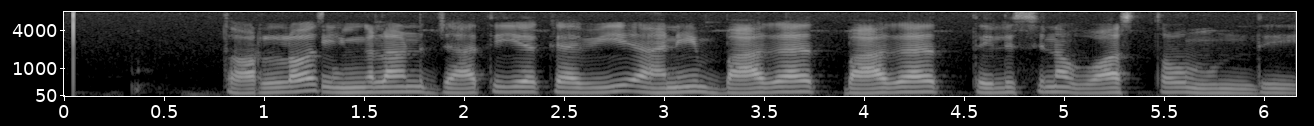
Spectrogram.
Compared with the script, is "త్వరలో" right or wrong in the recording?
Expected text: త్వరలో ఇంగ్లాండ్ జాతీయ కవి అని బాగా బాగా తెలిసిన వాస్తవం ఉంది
right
